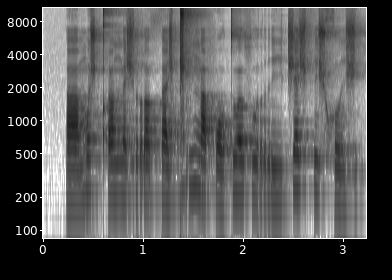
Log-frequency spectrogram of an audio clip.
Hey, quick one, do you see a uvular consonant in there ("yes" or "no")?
yes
